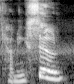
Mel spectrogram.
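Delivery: ordinary delivery, nothing marked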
